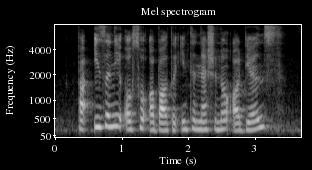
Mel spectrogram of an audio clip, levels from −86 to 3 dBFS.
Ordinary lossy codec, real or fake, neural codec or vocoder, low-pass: none; fake; codec, 16 kHz, 16 kbps, FreqCodec, smaller model; none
